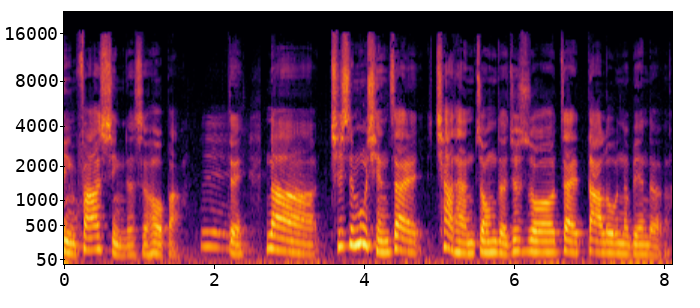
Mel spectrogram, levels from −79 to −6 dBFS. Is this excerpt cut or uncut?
uncut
